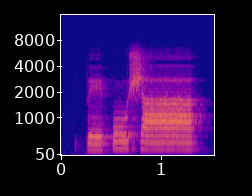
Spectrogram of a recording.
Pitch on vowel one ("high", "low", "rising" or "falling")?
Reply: low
